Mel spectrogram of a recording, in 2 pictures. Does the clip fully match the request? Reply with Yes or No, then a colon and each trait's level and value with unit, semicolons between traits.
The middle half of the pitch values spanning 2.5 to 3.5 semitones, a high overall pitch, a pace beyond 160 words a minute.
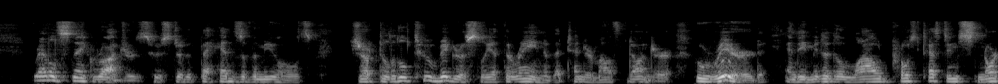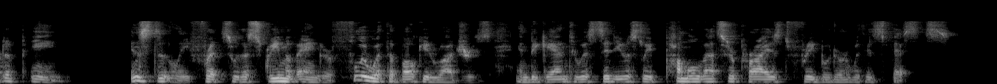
No: average, 3.1 semitones; low, 120 Hz; average, 170 wpm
